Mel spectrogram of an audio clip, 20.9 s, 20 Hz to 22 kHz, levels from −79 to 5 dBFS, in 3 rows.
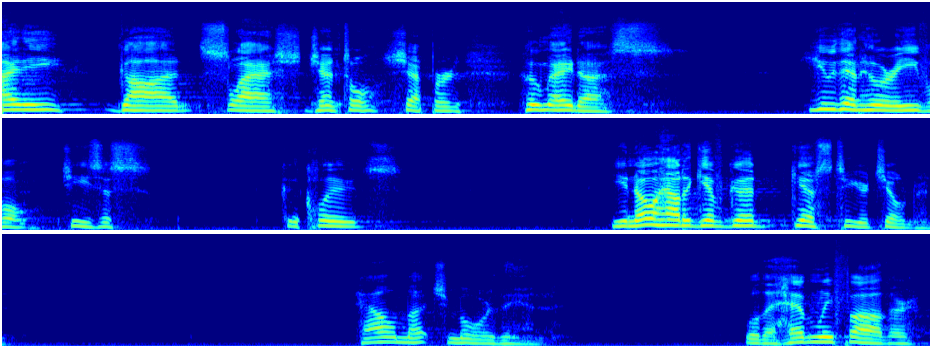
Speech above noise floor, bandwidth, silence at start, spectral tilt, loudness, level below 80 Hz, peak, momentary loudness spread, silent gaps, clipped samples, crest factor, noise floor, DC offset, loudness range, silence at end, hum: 43 dB; 16.5 kHz; 0 s; -6 dB/octave; -31 LUFS; -68 dBFS; -12 dBFS; 16 LU; none; under 0.1%; 22 dB; -74 dBFS; under 0.1%; 10 LU; 0.1 s; none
